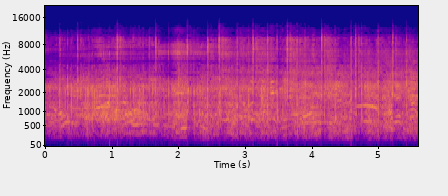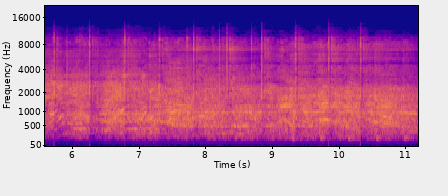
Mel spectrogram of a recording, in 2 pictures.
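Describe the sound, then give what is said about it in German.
Sharp, rapid slapping cracks from a cardboard clapper being banged over and over by a man in an uneven rhythm, loud above a dense, steady roar of crowd noise. “Ein Mann mit Klatschpappe, den habt ihr sehr laut wahrgenommen.”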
